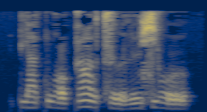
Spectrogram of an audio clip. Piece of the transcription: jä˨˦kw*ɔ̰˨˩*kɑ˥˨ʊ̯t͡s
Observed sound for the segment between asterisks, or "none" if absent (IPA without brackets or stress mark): ɔ̰˨˩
